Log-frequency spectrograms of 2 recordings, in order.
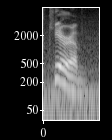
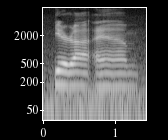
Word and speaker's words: Kiram: My name is Kiram. Kiram Gaming. It's a pleasure to meet you. That's how you say it. Some people say it's Kiram, Kira-am, Kira, K-am. All sorts of people call me different names. Kiram is how you pronunciate it.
